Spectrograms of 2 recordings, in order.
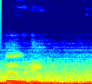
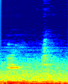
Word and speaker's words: Butte: It ain't booty, or it ain't buddy. It's Butte.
